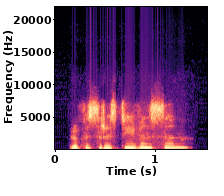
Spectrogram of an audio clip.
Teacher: i used rising intonation i sound uncertain maybe hesitant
